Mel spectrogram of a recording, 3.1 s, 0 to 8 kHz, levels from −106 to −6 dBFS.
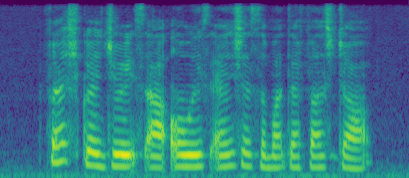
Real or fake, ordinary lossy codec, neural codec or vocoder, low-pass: fake; none; codec, 16 kHz, 16 kbps, FreqCodec, smaller model; 7.2 kHz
